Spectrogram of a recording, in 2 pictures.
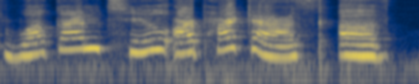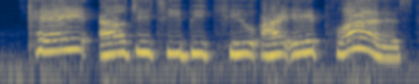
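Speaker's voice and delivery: ordinary talk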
